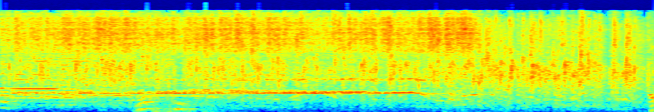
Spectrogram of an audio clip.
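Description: A church congregation applauds and cheers steadily, dense clapping filling the whole stretch, with a sustained sung or held vocal tone and a brief spoken word over it.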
